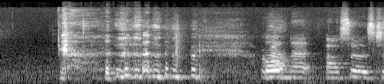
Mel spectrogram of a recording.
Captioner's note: laughing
